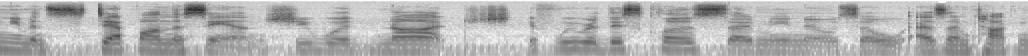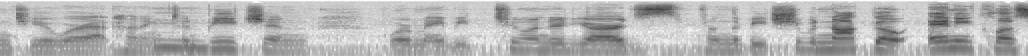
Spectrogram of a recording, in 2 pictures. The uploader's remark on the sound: from my car!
